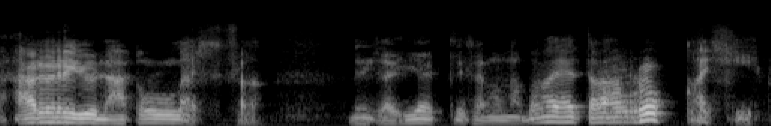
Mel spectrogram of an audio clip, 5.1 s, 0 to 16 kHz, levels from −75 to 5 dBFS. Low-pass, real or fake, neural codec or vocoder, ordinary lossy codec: 14.4 kHz; fake; codec, 32 kHz, 1.9 kbps, SNAC; AAC, 96 kbps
